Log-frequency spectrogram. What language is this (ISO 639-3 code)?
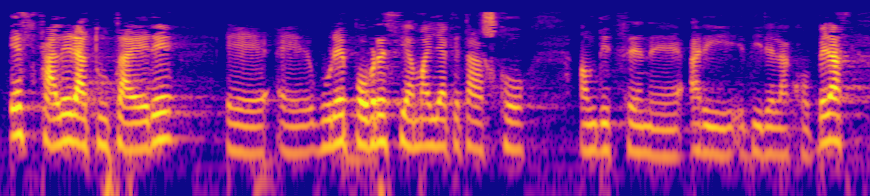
eus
